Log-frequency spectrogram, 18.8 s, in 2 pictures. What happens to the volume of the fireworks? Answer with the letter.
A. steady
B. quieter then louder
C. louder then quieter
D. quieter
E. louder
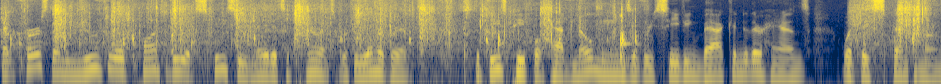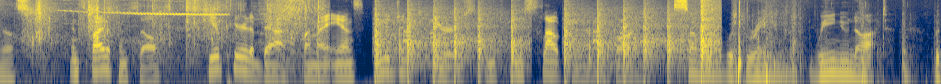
E.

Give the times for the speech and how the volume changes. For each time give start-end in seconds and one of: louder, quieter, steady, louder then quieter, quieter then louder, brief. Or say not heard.
0.0-18.7 steady.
